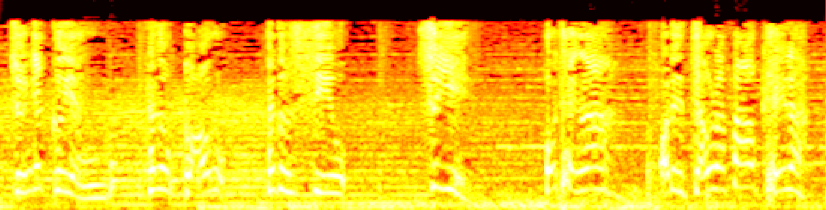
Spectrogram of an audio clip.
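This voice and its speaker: A woman's voice: high-pitched, a little fast, voice pushed up, natural voice. Woman acting a puzzled, urging father, lo-fi. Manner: questioning, urging. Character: puzzled, concerned father calling his little daughter. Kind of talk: radio horror drama acting. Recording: dull lo-fi audio. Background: prominent background music.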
